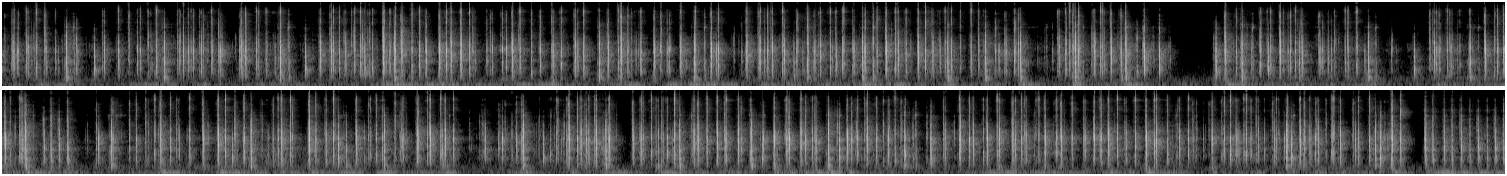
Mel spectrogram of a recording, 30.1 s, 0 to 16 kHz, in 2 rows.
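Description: Fast typing on a Yunzii AL66 65% aluminium mechanical keyboard with factory-lubed Yunzii Milk linear switches and a gasket-mounted polycarbonate plate: a dense run of keystrokes with a few brief pauses.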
